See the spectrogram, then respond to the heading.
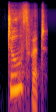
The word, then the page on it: toothwort: Indian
